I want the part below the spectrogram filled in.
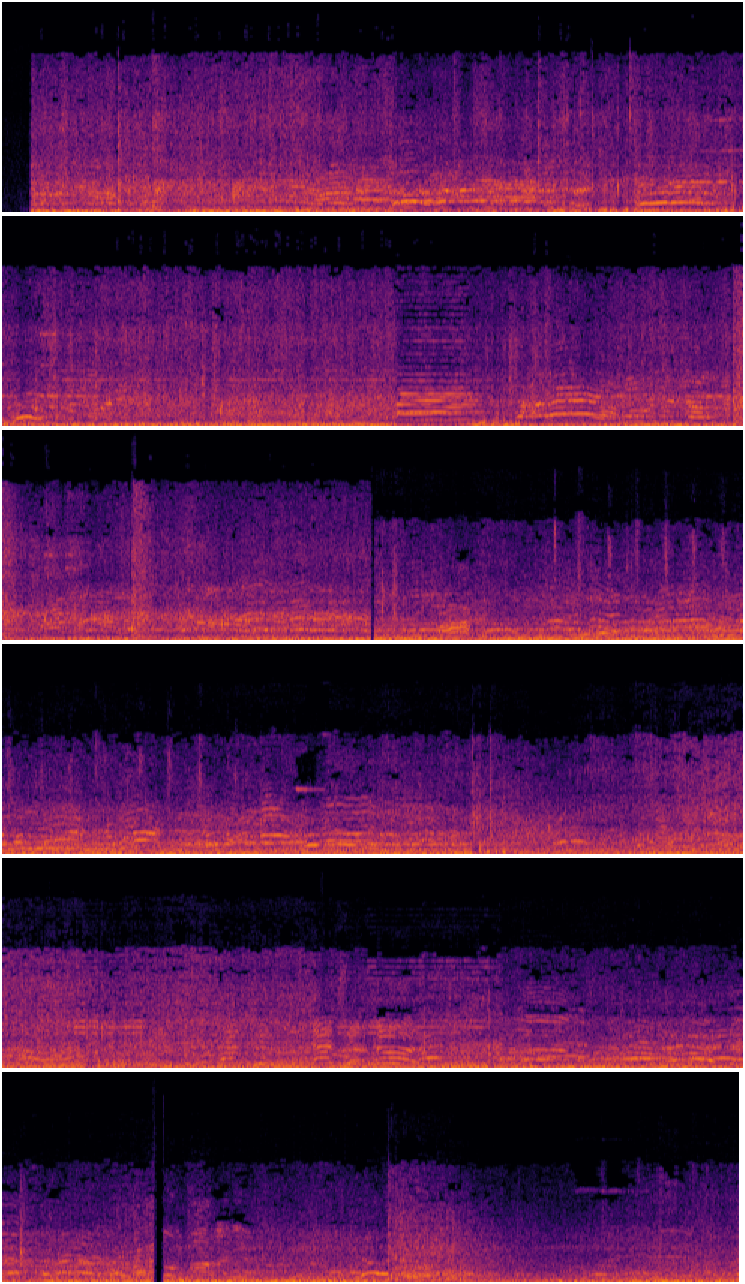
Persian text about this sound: اما بشنویم با هم صدای شلیک گلوله ماموران به معترضان رو در برخی از این ویدیوها.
